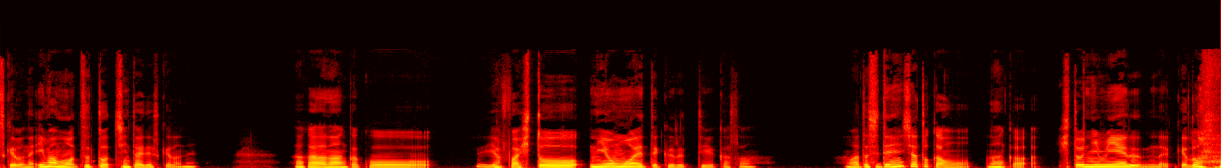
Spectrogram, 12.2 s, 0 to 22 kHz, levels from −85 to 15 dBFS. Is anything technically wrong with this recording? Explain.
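Yes. Gain pumping runs through the whole clip: the gain ducks by around 5 dB under each loud syllable, leaving the speech squashed and flat. The likely cause is input gain set far too high, with a fast limiter repeatedly pulling the level down.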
